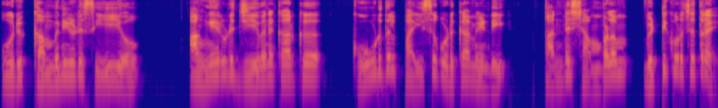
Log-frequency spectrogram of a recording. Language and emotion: Malayalam, surprised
